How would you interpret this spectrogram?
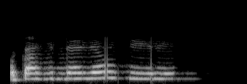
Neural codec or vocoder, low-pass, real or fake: none; 3.6 kHz; real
